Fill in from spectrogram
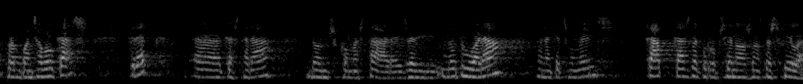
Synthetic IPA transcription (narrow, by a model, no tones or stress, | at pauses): pɾɔəŋkwansəβɔlˠkasp̪ɔk̪əpəst̪əɾad̪ɔnskɔməst̪aɾəzennot̪ɾuβəɾaənəkɛzmumens | kak̪̚kazðəkurupsionələznɔst̪ɾəsfiləs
